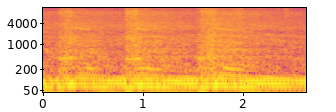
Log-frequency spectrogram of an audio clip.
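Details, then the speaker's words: Yamaha Aerox V2 after engine overhaul with crankshaft and camshaft bearings, new piston and block, revved gently: smooth steady hum, no knocks or rattles; noise perhaps slightly reduced, all good. "Nawala naman siguro ng konti yung ingay niya. No? Siguro, yan. Ito na yung tunog na makina mga bossing."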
